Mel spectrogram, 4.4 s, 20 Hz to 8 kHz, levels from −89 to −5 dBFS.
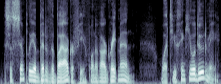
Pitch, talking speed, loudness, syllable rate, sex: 100 Hz, 310 wpm, -18 LUFS, 7.2 syllables/s, male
